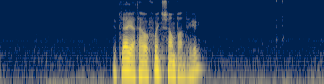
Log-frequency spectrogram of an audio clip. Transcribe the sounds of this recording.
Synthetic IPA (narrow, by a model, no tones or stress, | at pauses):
ɪpʰlɛːjæt̪hæːvafʊn̥t̪sambant̪heːɹ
